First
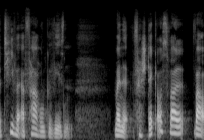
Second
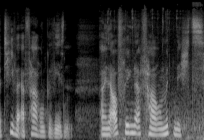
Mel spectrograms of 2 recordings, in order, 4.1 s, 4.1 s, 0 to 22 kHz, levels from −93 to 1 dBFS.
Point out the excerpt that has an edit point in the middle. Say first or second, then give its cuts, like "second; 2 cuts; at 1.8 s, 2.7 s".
second; 1 cut; at 2.0 s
